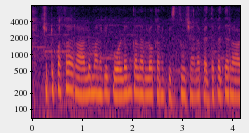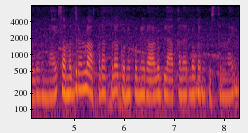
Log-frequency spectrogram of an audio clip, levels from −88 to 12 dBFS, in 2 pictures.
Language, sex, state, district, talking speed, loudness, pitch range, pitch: Telugu, female, Andhra Pradesh, Visakhapatnam, 160 wpm, -25 LUFS, 180-200 Hz, 190 Hz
